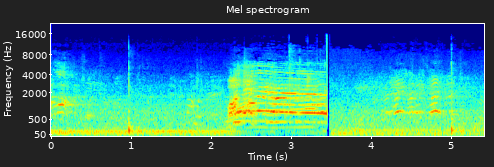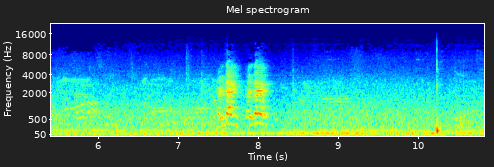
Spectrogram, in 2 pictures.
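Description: A football thumps as it is kicked.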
